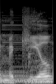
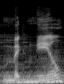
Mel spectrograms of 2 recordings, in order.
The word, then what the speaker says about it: McKeil: capacity is 15,964 cubic M I may have pronounced the name incorrectly before it's actually mckel not mcneel I've heard several people say mcneel as well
